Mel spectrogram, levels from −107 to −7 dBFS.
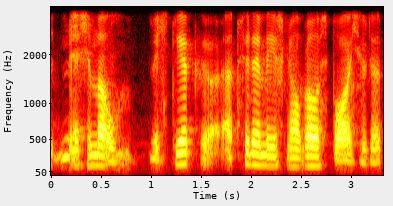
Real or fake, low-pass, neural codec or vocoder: fake; 3.6 kHz; autoencoder, 22.05 kHz, a latent of 192 numbers a frame, VITS, trained on one speaker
